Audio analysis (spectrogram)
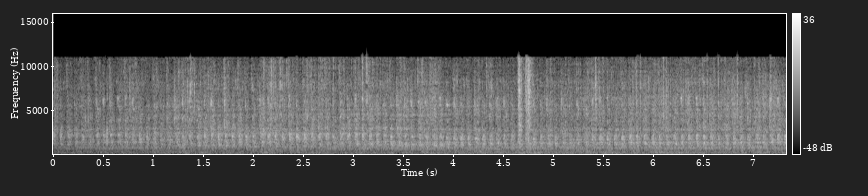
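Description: Faulty Derby moped engine running steadily with a dense, rattling mechanical buzz and vibration, close and constant throughout, no voices.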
